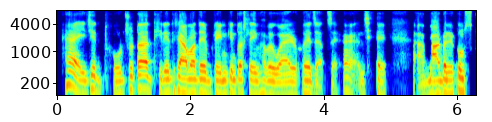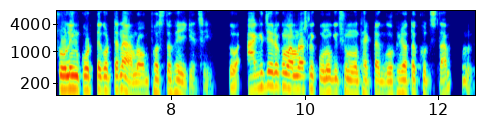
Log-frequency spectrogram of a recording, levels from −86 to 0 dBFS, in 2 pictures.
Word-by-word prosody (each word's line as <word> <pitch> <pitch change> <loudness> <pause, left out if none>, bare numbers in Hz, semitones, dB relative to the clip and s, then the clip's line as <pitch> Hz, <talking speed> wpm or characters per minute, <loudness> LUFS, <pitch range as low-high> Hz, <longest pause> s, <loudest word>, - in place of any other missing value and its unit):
হ্যাঁ, 190 - +4
এই - - -3
যে 150 - +1 0.2
ধৈর্যটা 115 +7 -1 0.2
ধীরে, 125 0 -2
ধীরে, 140 +2 +2
আমাদের 125 0 +3
ব্রেইন 115 -1 0
কিন্তু 120 -1 -2
আসলে 120 0 -5
এভাবে 115 0 -2
wired 105 0 0
হয়ে 115 -2 +1
যাচ্ছে। - - -7
হ্যাঁ? - - -3 0.2
যে - - -6 0.6
আ - - 0 0.2
বারবার 115 +2 +5
এরকম 125 +3 +1
স্ক্রোলিং 150 0 +5
করতে, 140 +1 +2
করতে, 140 0 0
না, - - +6
আমরা 105 +1 0
অভ্যস্ত 120 +2 -3
হয়ে 115 -4 -1
গিয়েছি। 95 -4 -10 0.3
তো - - -6 0.3
আগে 155 +4 0
যেরকম 175 -1 +2
আমরা 145 0 +4
আসলে 150 - -3
কোনো 125 0 +2
কিছুর 125 +1 -4
মধ্যে 115 +2 -3
একটা - - -2
গভীরতা 120 +2 -1
খুঁজতাম। 120 +6 -3 0.2
হুম? 230 - -10
120 Hz, 185 wpm, -23 LUFS, 115-145 Hz, 0.6 s, না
